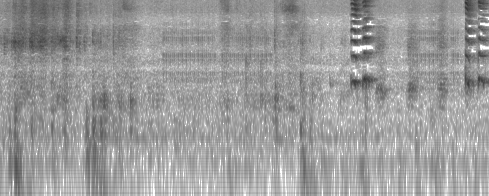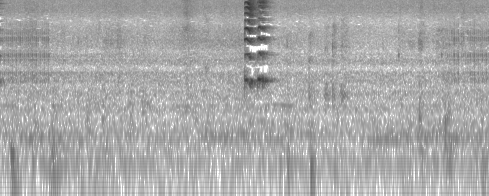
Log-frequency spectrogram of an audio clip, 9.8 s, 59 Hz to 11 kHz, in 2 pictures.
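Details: A 4.5-month-old Chihuahua puppy gives three short, high, squeaky yelps after some rustling.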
